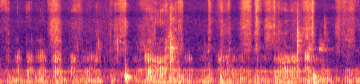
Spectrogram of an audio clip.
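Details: Pet cat purring while being played with and having a collar put on. A steady low rumble runs throughout, broken by two sharp taps and some soft fabric rustling.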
